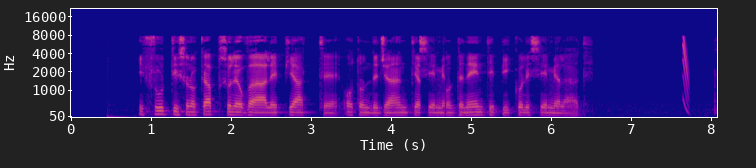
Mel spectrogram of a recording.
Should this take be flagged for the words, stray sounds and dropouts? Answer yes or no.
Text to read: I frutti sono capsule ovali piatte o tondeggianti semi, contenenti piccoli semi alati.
yes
